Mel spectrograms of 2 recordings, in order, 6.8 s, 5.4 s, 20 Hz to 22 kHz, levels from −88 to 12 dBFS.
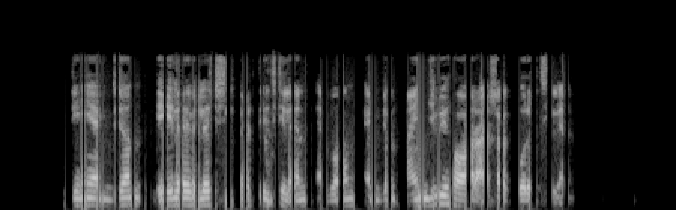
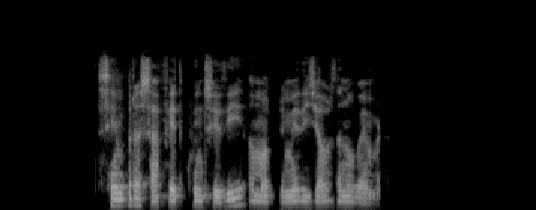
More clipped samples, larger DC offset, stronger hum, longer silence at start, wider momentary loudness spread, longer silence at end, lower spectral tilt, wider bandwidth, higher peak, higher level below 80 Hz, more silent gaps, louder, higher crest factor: neither; neither; neither; second, 0.7 s vs 1 s; first, 10 LU vs 7 LU; second, 1.15 s vs 1.6 s; about the same, -4 dB/octave vs -4 dB/octave; about the same, 8 kHz vs 7.8 kHz; first, 0 dBFS vs -14 dBFS; first, -50 dBFS vs -76 dBFS; first, 3.99-4.05 s vs none; first, -18 LUFS vs -31 LUFS; about the same, 18 dB vs 20 dB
